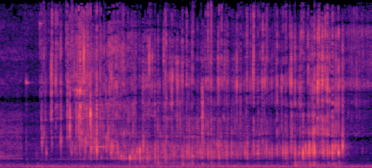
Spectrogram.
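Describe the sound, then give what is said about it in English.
Coffee being poured in a steady liquid trickle that runs for about four seconds and then stops abruptly. “That's the sound of the coffee pouring.”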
